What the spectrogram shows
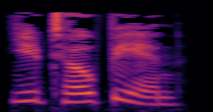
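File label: "Utopian", British English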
